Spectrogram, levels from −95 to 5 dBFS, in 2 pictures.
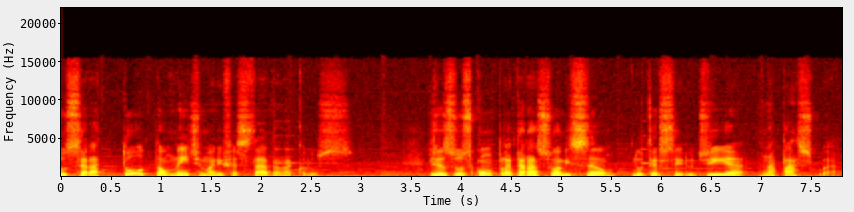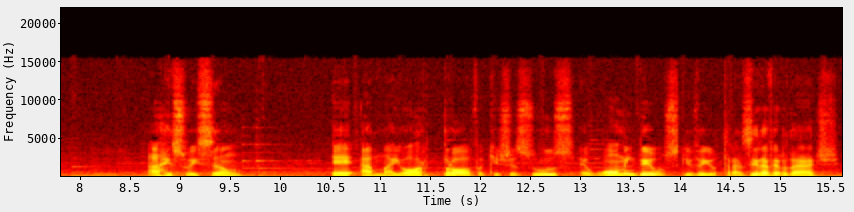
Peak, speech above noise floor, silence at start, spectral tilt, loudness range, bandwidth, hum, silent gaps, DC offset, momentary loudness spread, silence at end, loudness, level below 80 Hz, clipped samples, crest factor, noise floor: -2 dBFS; 23 dB; 0 s; -5.5 dB/octave; 4 LU; 16 kHz; none; none; 0.1%; 14 LU; 0 s; -19 LUFS; -48 dBFS; under 0.1%; 18 dB; -42 dBFS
